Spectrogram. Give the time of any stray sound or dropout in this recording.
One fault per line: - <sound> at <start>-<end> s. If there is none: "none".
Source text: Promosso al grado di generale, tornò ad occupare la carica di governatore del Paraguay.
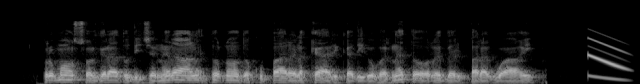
- chirp at 5.9-6.4 s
